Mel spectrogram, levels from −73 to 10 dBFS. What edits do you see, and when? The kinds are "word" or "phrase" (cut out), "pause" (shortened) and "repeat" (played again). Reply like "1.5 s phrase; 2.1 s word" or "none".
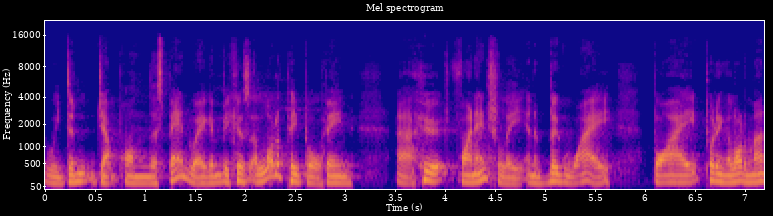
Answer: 2.8 s word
